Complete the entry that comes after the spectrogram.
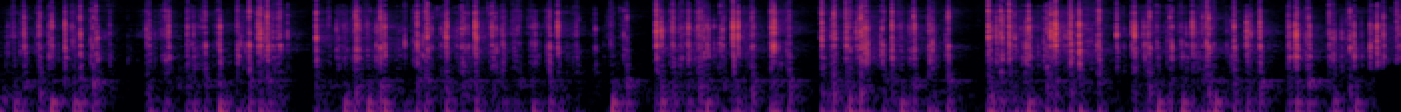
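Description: Fingertips type continuously on a HyperX Alloy Core RGB plastic membrane gaming keyboard with a foam mod, a hollow black plastic case and black plastic keycaps. The result is a dense stream of short, soft, low-heavy thocks with a light clicky top and almost no ring, broken by brief pauses roughly every second or two.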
